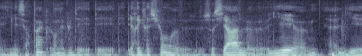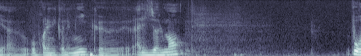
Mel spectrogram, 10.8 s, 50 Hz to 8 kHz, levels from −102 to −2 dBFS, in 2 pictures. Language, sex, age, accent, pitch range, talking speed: French, male, 40-59, French, 115-135 Hz, 140 wpm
